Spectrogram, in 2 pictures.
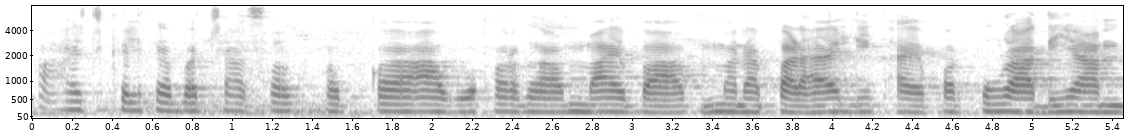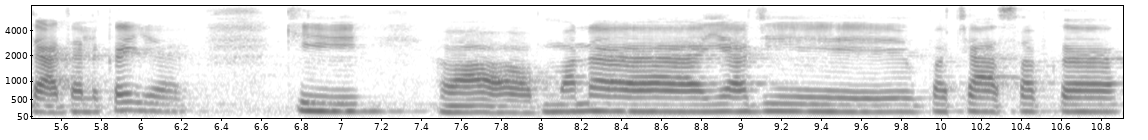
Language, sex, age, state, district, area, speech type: Maithili, female, 60+, Bihar, Madhepura, rural, spontaneous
